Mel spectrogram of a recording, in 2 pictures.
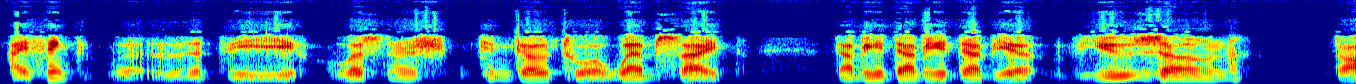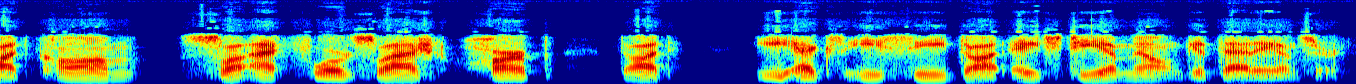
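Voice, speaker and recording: A man's voice: low voice, slow, no echo. A man as a radio interview guest, giving cautious, formally worded technical explanations over dull, band-limited audio. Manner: cautious, formal, hedging wording.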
